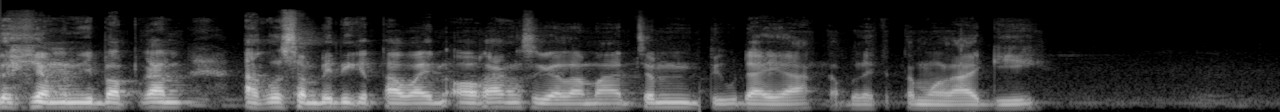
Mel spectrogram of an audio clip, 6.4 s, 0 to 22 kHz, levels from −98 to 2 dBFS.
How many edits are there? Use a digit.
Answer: 1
